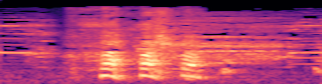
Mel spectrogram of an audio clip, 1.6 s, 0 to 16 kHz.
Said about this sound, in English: Yeah, turn off your phone, mate. That's a weird ringtone to have. It's not it's an alarm, see, hence the rooster. Ah. Oh, the real question is why I've got a wake up alarm at like 11:30.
